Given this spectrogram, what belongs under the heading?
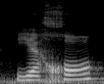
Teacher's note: الف ساکن سے پہلے خو کے اوپر زبر کی حرکت ہے، خو کو بھی 2 کاؤنٹس لمبا پڑھیں گے، یا خو، اور پھر فا کے اوپر پیش کی حرکت ہے، 1 کاؤنٹ۔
